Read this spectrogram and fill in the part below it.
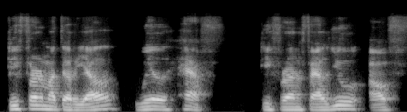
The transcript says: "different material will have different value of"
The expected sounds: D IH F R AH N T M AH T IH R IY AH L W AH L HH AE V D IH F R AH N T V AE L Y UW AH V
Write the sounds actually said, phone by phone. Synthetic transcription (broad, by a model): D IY F R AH N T M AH T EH R IY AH L W AH L HH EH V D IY F R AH N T F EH L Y UW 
